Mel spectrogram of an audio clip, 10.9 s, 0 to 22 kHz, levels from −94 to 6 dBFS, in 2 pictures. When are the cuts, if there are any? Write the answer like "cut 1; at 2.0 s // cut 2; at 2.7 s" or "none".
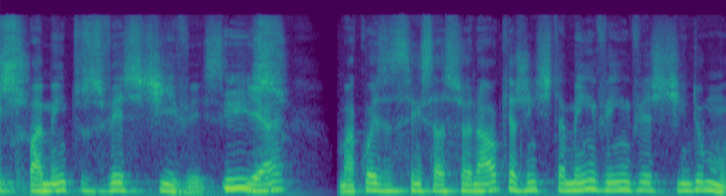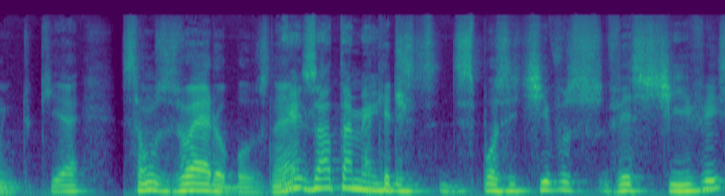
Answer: none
